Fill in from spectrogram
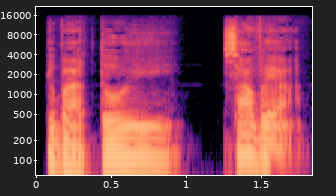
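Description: A man's voice: fairly low pitch, brisk, darkish tone, no echo, clean studio sound, voice pushed up. A man voicing a vain, boastful musketeer who talks haughtily and acts offended. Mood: haughty.

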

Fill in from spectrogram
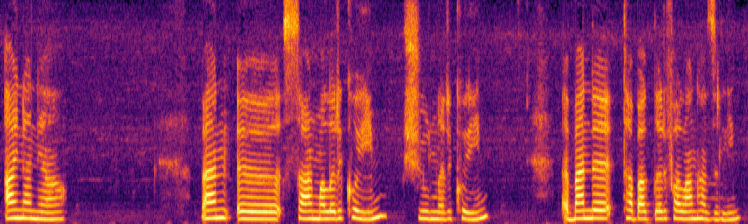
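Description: Here a young female player voices Mike in a Toca Life role-play, trading quick, playful lines in casual chat. Her pitch is high but her delivery is flat, and the recording has no echo, with the highs cut off.

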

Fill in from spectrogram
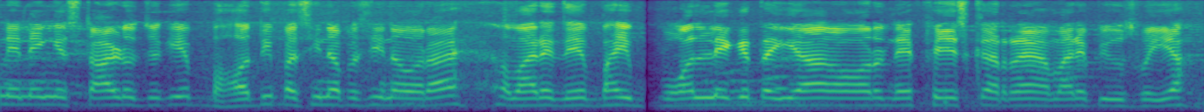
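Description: Excitable young man calling cricket. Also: sits high, fast, crowd noise. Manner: loud, excitable, shouting calls. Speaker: vlogger and player-commentator. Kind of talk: excited live cricket commentary. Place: outdoor turf cricket net. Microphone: handheld phone camera.

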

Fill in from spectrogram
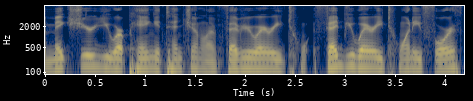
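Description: Young male vlogger, mid pitch, dry recording, halting and filler-heavy delivery. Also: a bit bright, clean tone, no room sound. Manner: halting, many "uh" fillers and restarts. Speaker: gaming video host. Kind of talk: casual video update.

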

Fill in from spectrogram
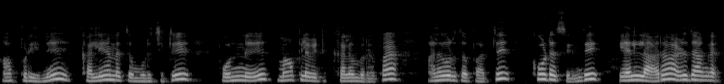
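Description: A woman narrates a homespun puppet-show story, plain and steady, with a mellow, warm tone. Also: fairly low pitch, brisk, highs cut off.

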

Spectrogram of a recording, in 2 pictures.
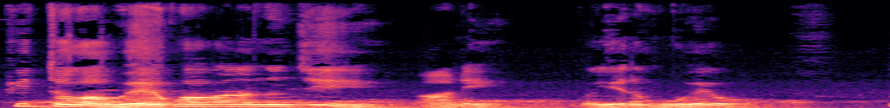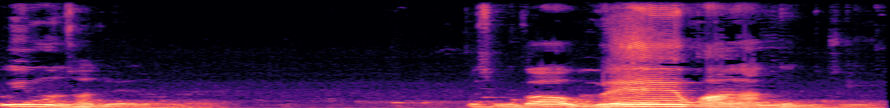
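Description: Male teacher, slightly high voice, lively call-and-answer lesson style, faint room hum. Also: rough recording. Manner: lively, questions students and answers himself; reads English sentences slowly. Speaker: English teacher. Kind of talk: classroom grammar lesson. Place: classroom.

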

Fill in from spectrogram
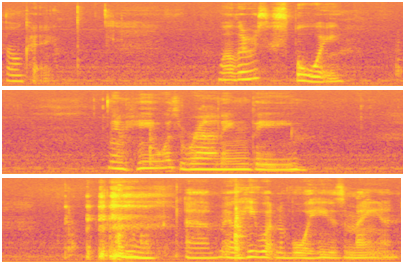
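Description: A woman in her thirties telling a casual, confessional story to camera in a gossipy, rambling way with halting tangents. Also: medium pitch, fairly even intonation, gravelly, dark tone, a little hiss or hum. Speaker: vlogger. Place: small room at home, indoors.

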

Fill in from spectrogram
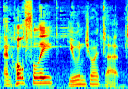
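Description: A young man with a medium-pitched voice and big pitch swings chats briskly over soft background music while streaming a game from home. Swearing and laughing, he reads the on-screen text aloud.

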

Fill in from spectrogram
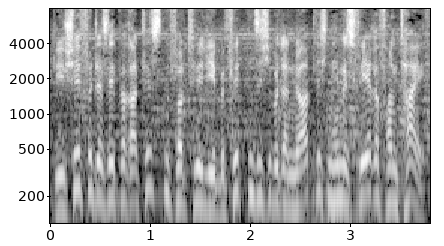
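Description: A man acts a seasoned, dryly wry wingman in a German audio drama. He talks fast in a raised, alert voice. Music and engine noise are loud behind him. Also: high voice, close to an everyday voice. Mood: focused, wry.

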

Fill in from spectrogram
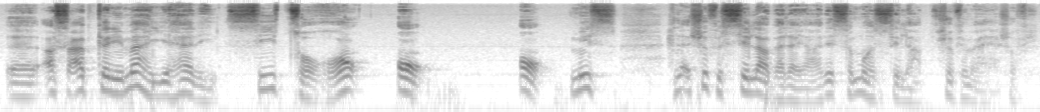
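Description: A middle-aged man with an Algerian accent tutoring a child in French sounds, repeating each syllable slowly and firmly. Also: medium pitch, big pitch swings, darkish tone, slightly rough. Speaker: teacher. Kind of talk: home French phonics lesson explained in Arabic.

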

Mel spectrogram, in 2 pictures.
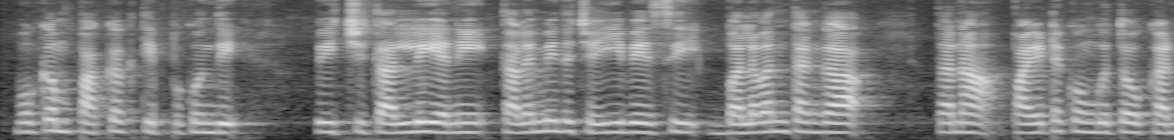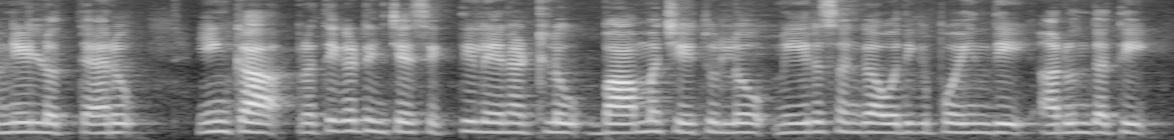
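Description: Flat, steady woman reading a novel. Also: medium pitch. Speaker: narrator.

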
